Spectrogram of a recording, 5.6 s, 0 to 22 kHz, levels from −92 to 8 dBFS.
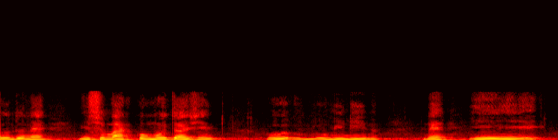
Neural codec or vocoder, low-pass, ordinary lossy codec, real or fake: codec, 16 kHz, 4 kbps, FreqCodec, smaller model; none; none; fake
